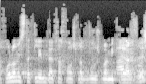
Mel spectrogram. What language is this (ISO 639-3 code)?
heb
